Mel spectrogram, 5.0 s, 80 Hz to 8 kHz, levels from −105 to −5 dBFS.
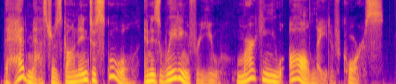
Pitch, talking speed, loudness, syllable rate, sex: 145 Hz, 205 wpm, -20 LUFS, 4.9 syllables/s, female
